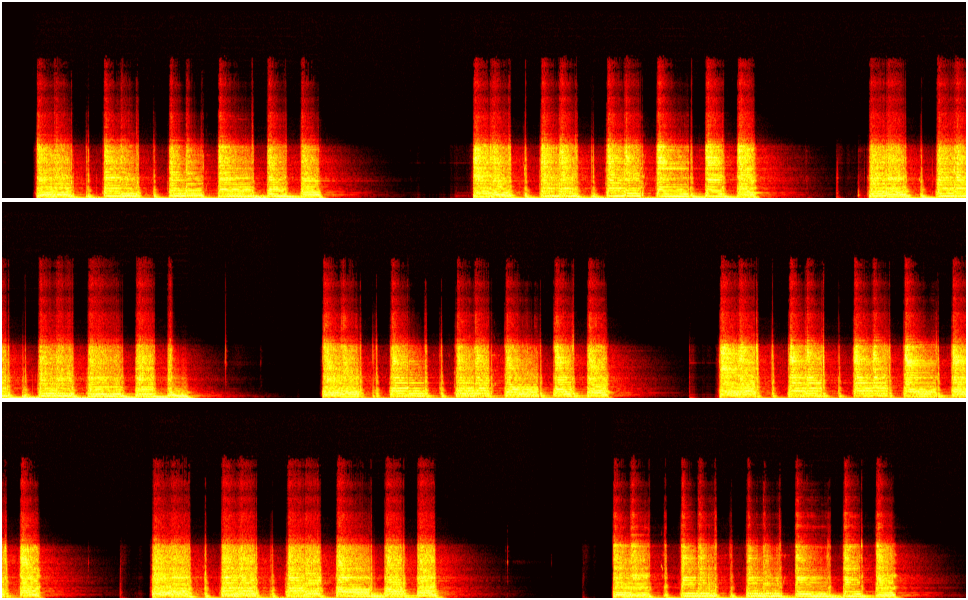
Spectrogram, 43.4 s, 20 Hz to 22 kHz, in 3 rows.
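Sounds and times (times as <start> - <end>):
Ibanez AR520HFM LBB electric guitar crunch riff in all pickup positions: 0.5 - 5.3, 7.0 - 11.7, 12.8 - 17.7, 19.3 - 23.9, 25.2 - 29.8, 31.2 - 35.9, 38.1 - 42.8.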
